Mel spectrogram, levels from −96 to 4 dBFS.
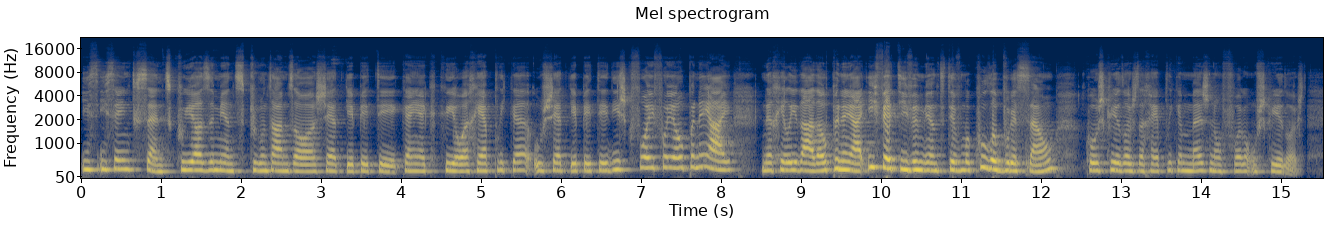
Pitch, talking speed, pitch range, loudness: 220 Hz, 165 wpm, 205-245 Hz, -16 LUFS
